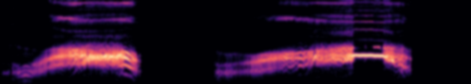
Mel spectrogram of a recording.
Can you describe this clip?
I dont'n know what it can be, maybe monster of little dino?
cheep, female, dino, screech, dinosaur, basilisk, monster, squawk, croak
